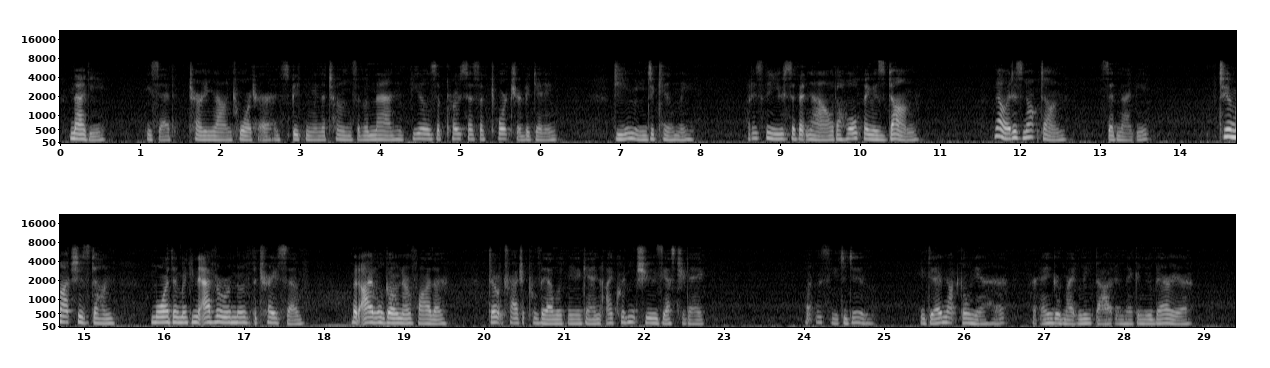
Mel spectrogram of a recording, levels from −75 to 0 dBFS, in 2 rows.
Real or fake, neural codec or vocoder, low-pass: fake; autoencoder, 48 kHz, 32 numbers a frame, DAC-VAE, trained on Japanese speech; 7.2 kHz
